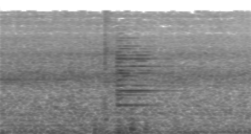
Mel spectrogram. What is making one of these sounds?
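A heavy wooden slab thuds down onto a metal table with a ringing clang.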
